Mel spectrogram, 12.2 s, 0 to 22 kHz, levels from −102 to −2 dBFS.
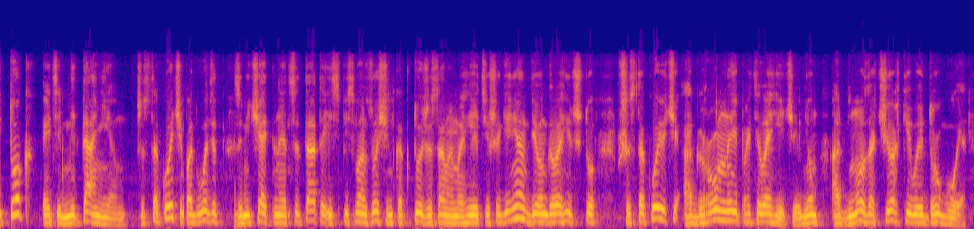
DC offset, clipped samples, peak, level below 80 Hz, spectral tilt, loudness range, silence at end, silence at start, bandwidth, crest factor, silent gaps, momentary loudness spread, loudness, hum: under 0.1%; under 0.1%; -8 dBFS; -54 dBFS; -6.5 dB/octave; 1 LU; 0.1 s; 0 s; 8.4 kHz; 12 dB; none; 5 LU; -20 LUFS; none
